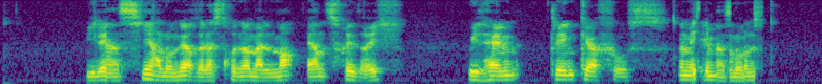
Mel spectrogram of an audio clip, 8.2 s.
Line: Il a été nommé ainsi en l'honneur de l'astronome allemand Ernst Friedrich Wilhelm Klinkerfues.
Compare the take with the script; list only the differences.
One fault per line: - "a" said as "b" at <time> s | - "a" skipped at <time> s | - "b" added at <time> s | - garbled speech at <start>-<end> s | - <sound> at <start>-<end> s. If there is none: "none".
- "été nommé" skipped at 1.1 s
- garbled speech at 6.8-7.6 s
